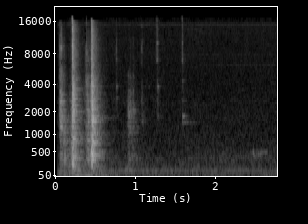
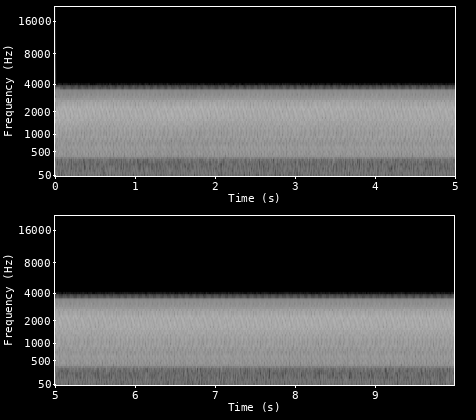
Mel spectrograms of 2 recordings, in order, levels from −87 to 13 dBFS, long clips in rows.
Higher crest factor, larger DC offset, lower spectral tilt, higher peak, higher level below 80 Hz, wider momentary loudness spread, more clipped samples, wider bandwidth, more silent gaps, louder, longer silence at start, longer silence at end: first, 30 dB vs 8 dB; neither; second, -0.5 dB/octave vs -4 dB/octave; about the same, -2 dBFS vs -4 dBFS; second, -60 dBFS vs -48 dBFS; first, 27 LU vs 1 LU; neither; first, 17.5 kHz vs 4 kHz; neither; second, -23 LUFS vs -10 LUFS; about the same, 0.05 s vs 0 s; first, 1.5 s vs 0 s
